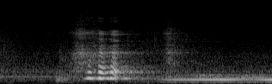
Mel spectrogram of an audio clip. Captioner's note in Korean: 웃음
